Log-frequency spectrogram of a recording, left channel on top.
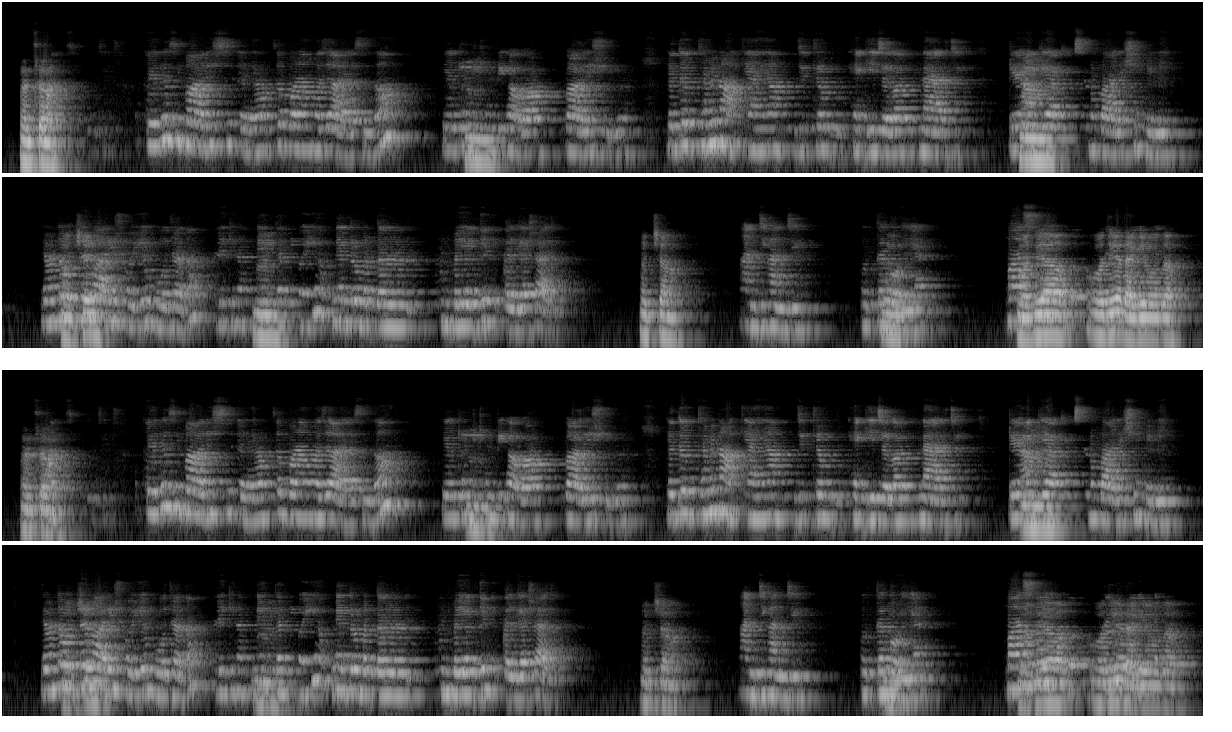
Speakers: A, on the left (about 40°); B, on the right (about 25°).
A: ਅੱਛਾ
B: ਹਾਂਜੀ। ਕਹਿ ਰਹੇ ਸੀ ਬਾਰਿਸ਼ ਆ ਮਤਲਬ ਬੜਾ ਮਜ਼ਾ ਆਇਆ ਸੀਗਾ। ਤੇ
A: ਹੂੰ
B: ਠੰਡੀ ਠੰਡੀ ਹਵਾ ਬਾਰਿਸ਼ ਕਹਿੰਦੇ ਉੱਥੇ ਵੀ ਨ ਕੇ ਆਏ ਹਾਂ ਜਿੱਥੇ ਉਹ ਹੈਗੀ ਜਗ੍ਹਾ ਨਹਿਰ ਜੀ ਤੇ
A: ਹੂੰ
B: ਅੱਗੇ ਆ ਕੇ ਸਾਨੂੰ ਬਾਰਿਸ਼ ਹੀ ਮਿਲੀ। ਤੇ ਮਤਲਬ ਉੱਧਰ
A: ਅੱਛਾ
B: ਬਾਰਿਸ਼ ਹੋਈ ਆ ਬਹੁਤ ਜ਼ਿਆਦਾ ਲੇਕਿਨ ਆਪਣੇ
A: ਜੀ ਹੂੰ
B: ਇੱਧਰ ਨੀ ਹੋਈ ਆ। ਇਧਰੋਂ ਬਦਲ ਹੁਣ ਬਈ ਅੱਗੇ ਨਿਕਲ ਗਿਆ ਸ਼ਾਇਦ
A: ਅੱਛਾ।
B: ਹਾਂਜੀ ਹਾਂਜੀ। ਉੱਧਰ
A: ਅ
B: ਹੋਈ ਹੈ ਬਸ
A: ਵਧੀਆ
B: ਤ
A: ਵਧੀਆ
B: ਹੋਈ
A: ਰਹਿ ਗਏ ਉਹ ਤਾਂ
